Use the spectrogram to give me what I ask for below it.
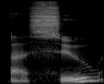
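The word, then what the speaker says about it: Szou: And he married, in 1961, he married Sue, I think, but it's spelled S-Z-O-U, who is previously known as Susan Cynthia Schaefer.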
